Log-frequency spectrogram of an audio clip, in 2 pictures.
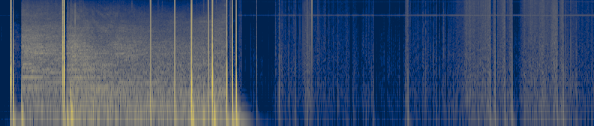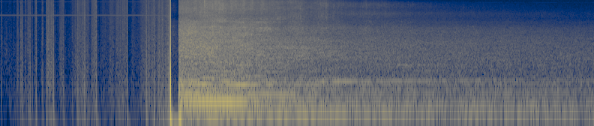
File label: Bangkok broken recording; Bangkok-Koh Tao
